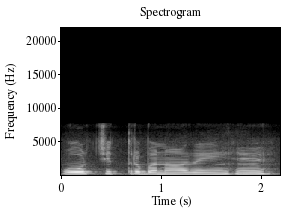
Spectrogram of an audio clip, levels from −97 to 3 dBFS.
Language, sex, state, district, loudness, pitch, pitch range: Hindi, female, Uttar Pradesh, Shamli, -17 LUFS, 255 Hz, 245-270 Hz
